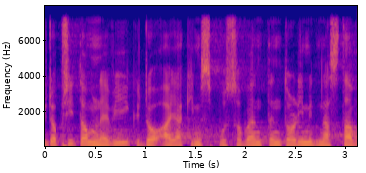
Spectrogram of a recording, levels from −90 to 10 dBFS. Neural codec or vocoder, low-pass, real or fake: none; 7.2 kHz; real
